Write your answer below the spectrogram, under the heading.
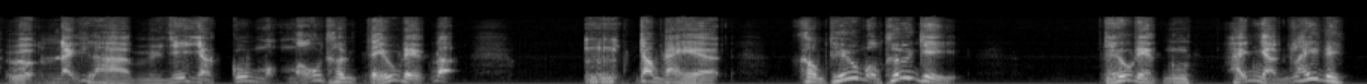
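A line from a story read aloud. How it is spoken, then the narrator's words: Old man, trembling voice. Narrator (Vietnamese): Lão run run nói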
